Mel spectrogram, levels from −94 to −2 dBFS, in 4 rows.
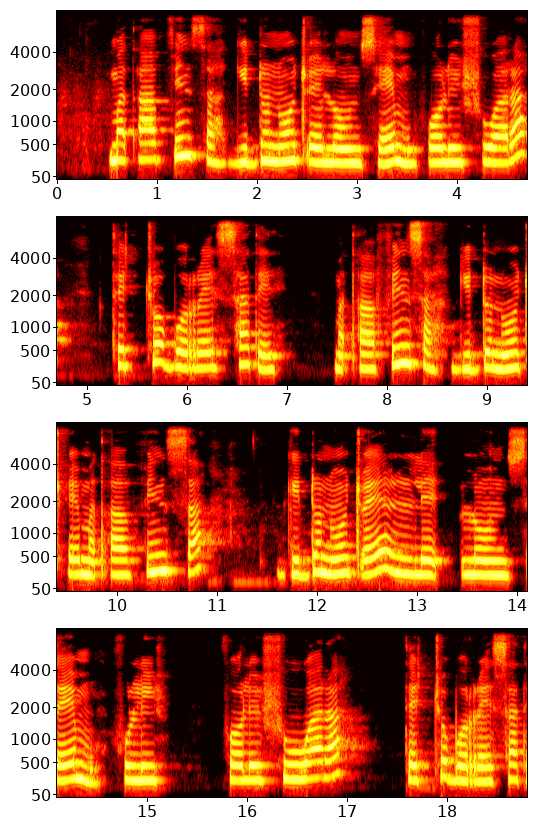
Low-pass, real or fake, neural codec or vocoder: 7.2 kHz; real; none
